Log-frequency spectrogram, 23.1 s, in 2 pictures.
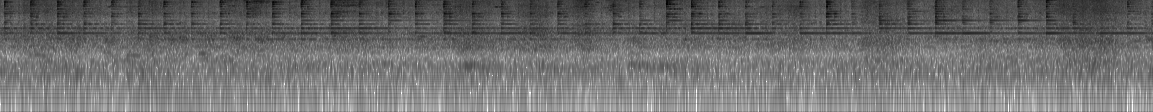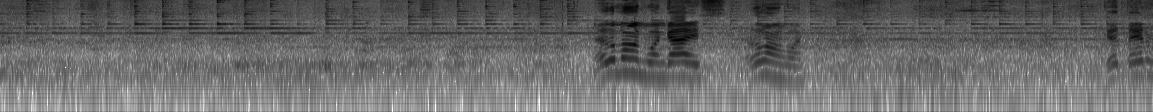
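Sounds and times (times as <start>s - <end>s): crossing bell dinging: 0.0s - 23.0s
train wheels clattering on rails: 0.0s - 23.0s.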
